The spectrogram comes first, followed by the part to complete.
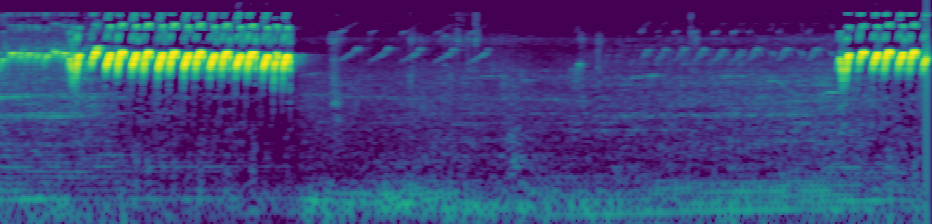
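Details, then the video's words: Song of a mantenan bird intended as tutor material for other birds: a steady string of quick, piercing chirps for over a second, a long lull with faint soft notes, then another burst starting. "burung mantenan yang handal untuk masteran"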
